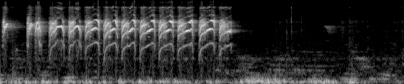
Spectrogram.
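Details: Crimson sunbird (sogok ontong) used as a lure to draw a response from other sunbirds, giving a rapid series of high, thin, down-slurred notes for about two seconds before falling quiet, with low background hum.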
